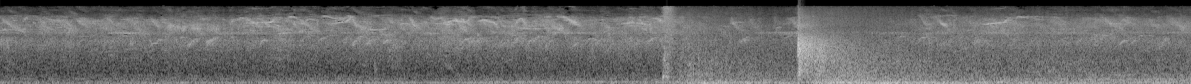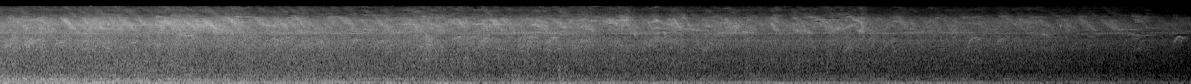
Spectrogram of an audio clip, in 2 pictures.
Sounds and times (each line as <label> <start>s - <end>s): bottle rockets 6.3s - 13.1s
starling 6.4s - 12.8s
